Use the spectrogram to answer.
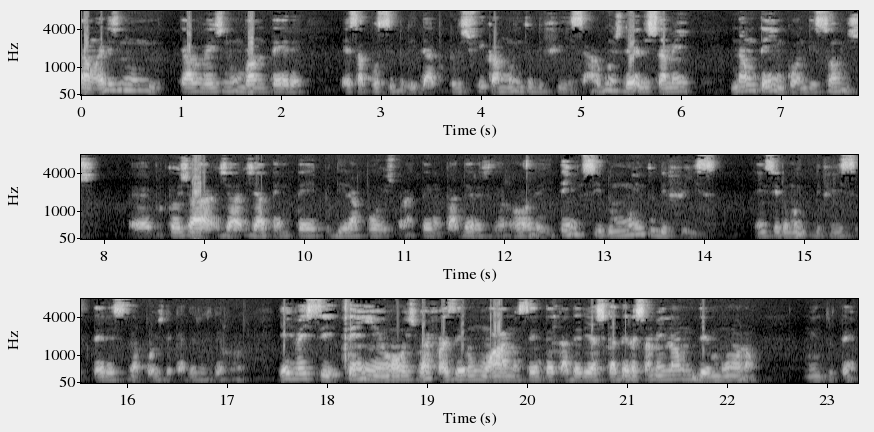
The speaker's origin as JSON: {"language": "Portuguese", "town": "Cazenga", "region": "Luanda", "country": "Angola", "said": "conhecer o Sr. Felisberto foi através de uma palestra que foi do empreendedor, também num Cazenga, sou do Cazenga."}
